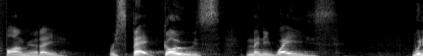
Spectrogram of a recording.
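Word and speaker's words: Whangārei: It's not Whangarei, it's Whangarei.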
